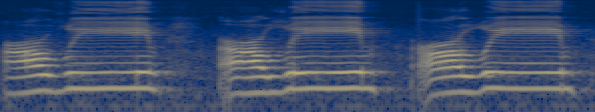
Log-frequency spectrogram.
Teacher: تو یہاں پہ عذاب عظیم، عظیم، عظیم ایسے پڑھیں گے، 5 الف کے برابر کھینچ کے پڑھنا ہے۔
